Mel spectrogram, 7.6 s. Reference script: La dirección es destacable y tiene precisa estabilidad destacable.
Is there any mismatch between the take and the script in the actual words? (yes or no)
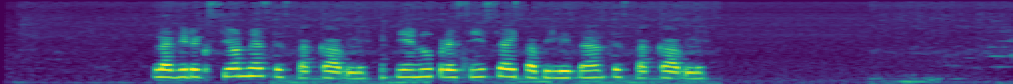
no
